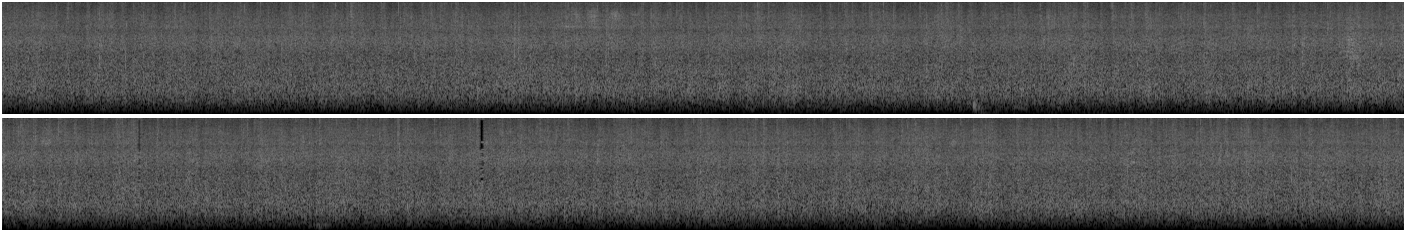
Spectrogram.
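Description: Steady rain, an even hiss with no change in level. A single soft knock about ten seconds in.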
